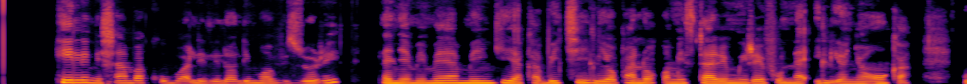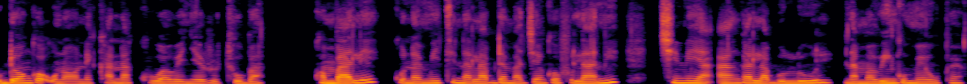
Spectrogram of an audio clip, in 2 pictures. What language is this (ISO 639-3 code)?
swa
